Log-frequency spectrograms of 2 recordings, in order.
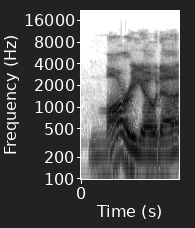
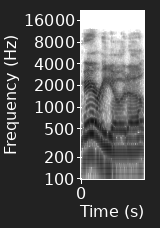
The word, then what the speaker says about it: Mariota: What stood out to me also was Marcus Mariota, not Mariota, like I've been calling him.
